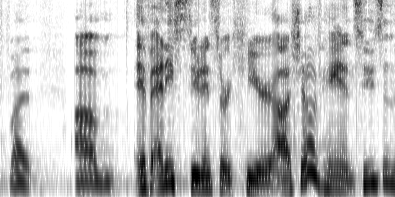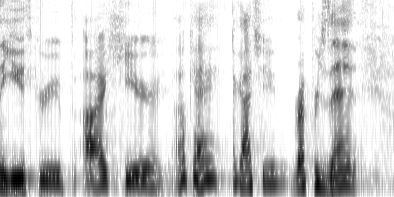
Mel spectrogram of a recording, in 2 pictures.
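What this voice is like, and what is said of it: Slight Southern US twang. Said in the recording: “I'm originally from South Carolina, so if you hear some words that have a little twang to it”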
